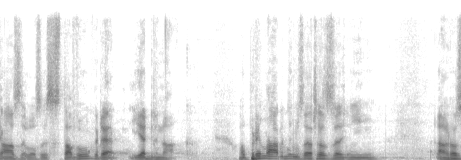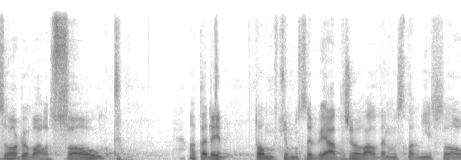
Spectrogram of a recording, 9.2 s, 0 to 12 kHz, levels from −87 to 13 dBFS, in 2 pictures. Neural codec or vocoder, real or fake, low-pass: codec, 24 kHz, 1.5 kbps, HILCodec; fake; 10.8 kHz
